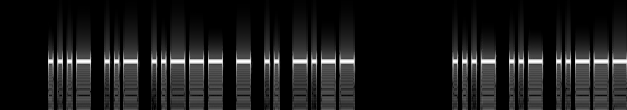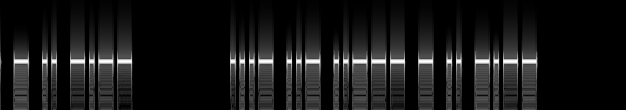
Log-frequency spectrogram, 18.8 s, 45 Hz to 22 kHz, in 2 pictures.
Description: Morse code, heard as a keyed tone, about 17 wpm, 700 Hz. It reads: VU2TIY VU2TIY VU2TIY
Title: DXCC-100 Call Signs - 6 Characters - Repeated 3x - 17wpm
